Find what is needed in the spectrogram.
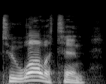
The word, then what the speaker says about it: Tualatin: He's currently a pastor at Tualatin. See, I said that right, didn't I, Ken? – Yes, you did.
